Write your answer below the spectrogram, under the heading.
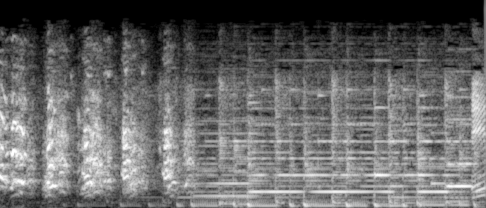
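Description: A pack of sled huskies barks and yips in rapid, overlapping bursts for a couple of seconds, then a steady musical jingle with sustained tones takes over and carries on to the end.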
